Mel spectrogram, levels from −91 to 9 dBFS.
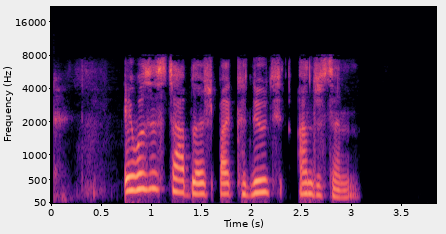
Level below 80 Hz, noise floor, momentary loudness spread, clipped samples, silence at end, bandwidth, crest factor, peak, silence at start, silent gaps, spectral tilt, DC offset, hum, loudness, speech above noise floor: -56 dBFS; -86 dBFS; 8 LU; under 0.1%; 0.85 s; 8 kHz; 16 dB; -2 dBFS; 0.05 s; none; -3.5 dB/octave; under 0.1%; none; -16 LUFS; 70 dB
